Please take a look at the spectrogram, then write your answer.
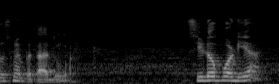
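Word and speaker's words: pseudopodia: Amoeba use its feet called सीडोपोडिया, P silent है इसमें, to engulf the food particle.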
